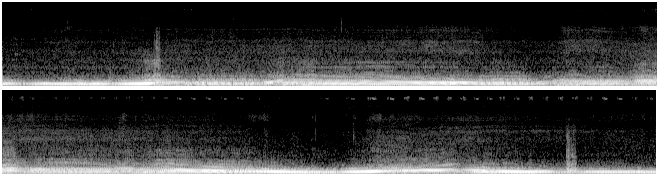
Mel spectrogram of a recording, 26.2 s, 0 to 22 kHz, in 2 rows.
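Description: Dodge Challenger R/T's 5.7-litre HEMI V8 heard from inside the cabin while driving, its pitch holding steady and then rising and falling several times as the driver gets on and off the throttle.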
